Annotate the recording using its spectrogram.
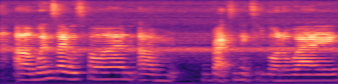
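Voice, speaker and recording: Amid noticeable background noise, a woman talks with an Australian accent. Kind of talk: casual talk to camera.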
